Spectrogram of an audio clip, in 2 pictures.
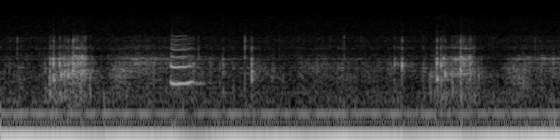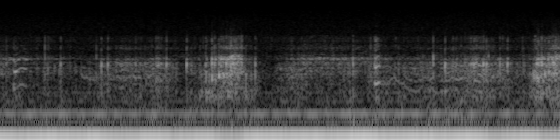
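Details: Cavernous breathing heard on stethoscope chest auscultation.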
